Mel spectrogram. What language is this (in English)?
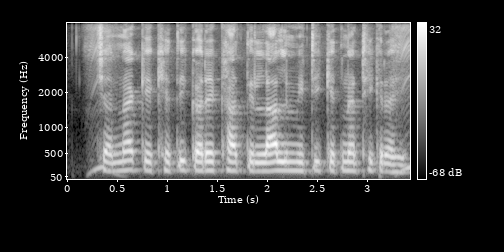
Bhojpuri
